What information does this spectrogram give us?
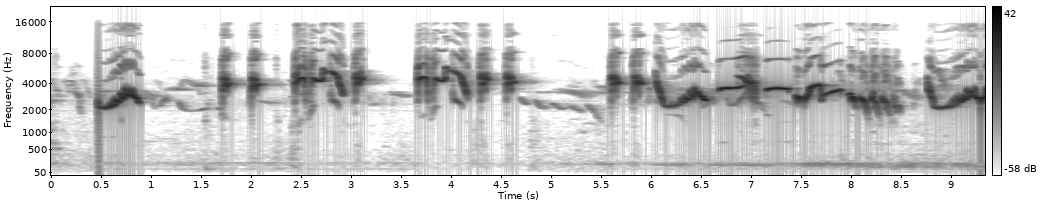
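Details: Oriental magpie-robin fighting song: loud sharp chips and rising whistled slurs, repeated in bursts with short gaps, building into a longer continuous run of varied whistles near the end.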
